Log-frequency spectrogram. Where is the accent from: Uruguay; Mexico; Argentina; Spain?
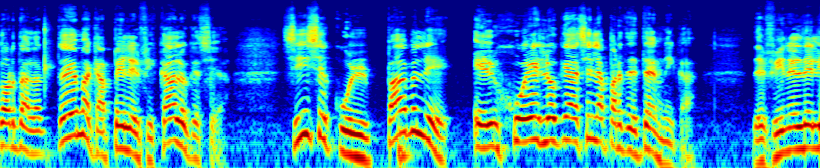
Uruguay; Yo qué sé, somos los uruguayos, somos irrompibles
